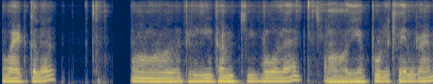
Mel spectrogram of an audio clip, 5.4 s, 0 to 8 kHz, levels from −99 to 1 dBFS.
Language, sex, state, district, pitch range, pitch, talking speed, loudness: Hindi, male, Haryana, Jhajjar, 105-115 Hz, 110 Hz, 145 wpm, -21 LUFS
